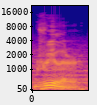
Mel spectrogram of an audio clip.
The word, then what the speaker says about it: Grille: The German word Griller means cricket, and the letter E at the end is pronounced as an R, Griller.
